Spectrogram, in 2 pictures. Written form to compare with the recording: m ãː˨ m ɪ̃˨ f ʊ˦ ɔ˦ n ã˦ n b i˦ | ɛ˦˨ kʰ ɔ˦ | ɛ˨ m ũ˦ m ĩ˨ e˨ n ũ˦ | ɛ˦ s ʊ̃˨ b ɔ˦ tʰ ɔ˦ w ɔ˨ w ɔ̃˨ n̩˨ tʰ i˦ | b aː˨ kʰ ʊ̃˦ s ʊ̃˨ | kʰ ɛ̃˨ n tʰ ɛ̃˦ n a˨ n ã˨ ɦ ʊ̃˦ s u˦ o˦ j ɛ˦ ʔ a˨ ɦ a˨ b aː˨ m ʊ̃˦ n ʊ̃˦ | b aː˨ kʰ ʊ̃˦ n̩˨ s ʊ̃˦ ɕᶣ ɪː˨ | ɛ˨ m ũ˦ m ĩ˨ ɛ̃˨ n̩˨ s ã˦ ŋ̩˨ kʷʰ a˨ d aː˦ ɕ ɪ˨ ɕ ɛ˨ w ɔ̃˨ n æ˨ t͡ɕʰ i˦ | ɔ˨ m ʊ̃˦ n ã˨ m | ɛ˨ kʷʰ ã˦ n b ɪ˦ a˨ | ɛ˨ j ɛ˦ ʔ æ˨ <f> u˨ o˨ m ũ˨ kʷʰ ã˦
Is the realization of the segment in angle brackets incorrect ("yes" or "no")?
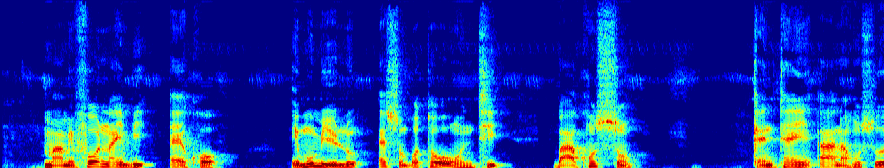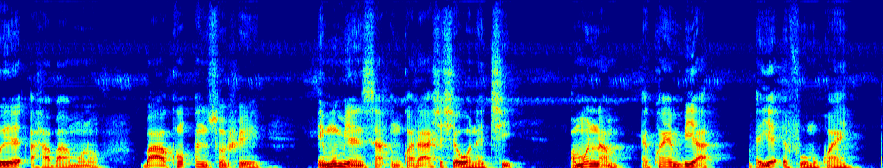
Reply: no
